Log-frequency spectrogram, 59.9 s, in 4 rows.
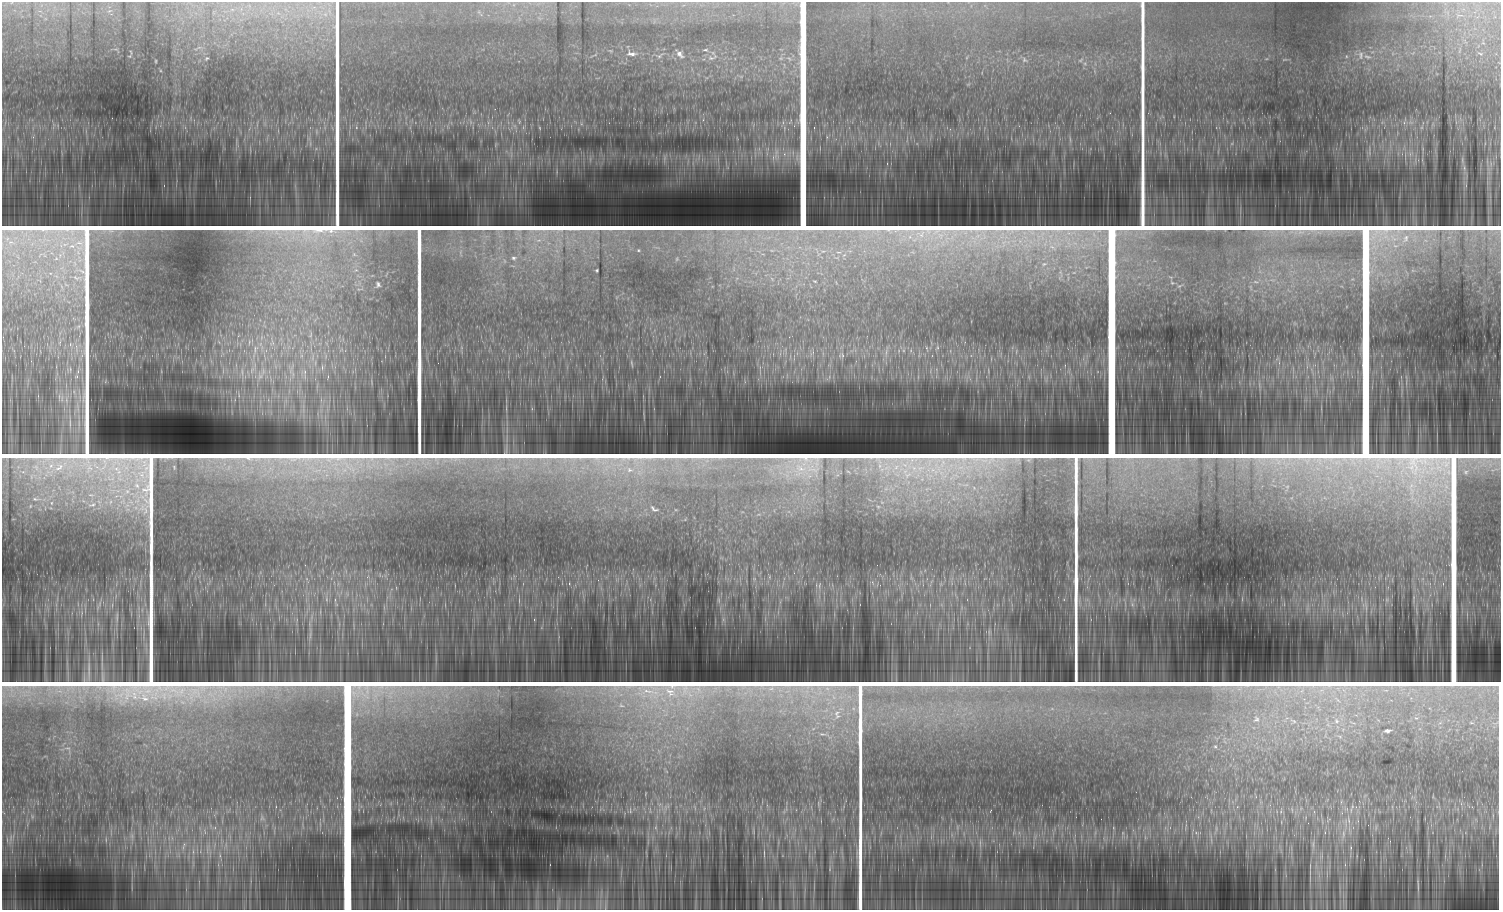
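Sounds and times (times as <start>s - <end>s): road noise: 0.0s - 59.9s
sports car engines revving: 44.6s - 56.4s.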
